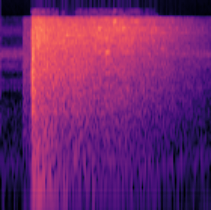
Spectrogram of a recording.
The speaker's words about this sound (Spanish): Corrimos a ver, y era el parabrisas de una de las unidades. Le habían lanzado una piedra haciendo que éste se estrellara.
